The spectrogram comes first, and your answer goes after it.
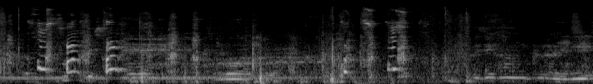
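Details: Welsh Corgis on December 4, 2020: high whimpers and short yelps scattered among human speech, with a low humming tone running through.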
